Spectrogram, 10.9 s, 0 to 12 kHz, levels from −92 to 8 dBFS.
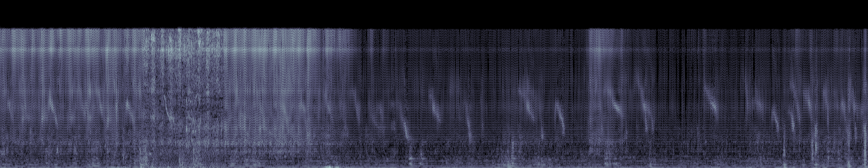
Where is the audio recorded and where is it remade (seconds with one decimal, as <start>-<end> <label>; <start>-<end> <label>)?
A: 0.0-1.8 remade; 1.8-2.8 recorded; 2.8-10.9 remade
